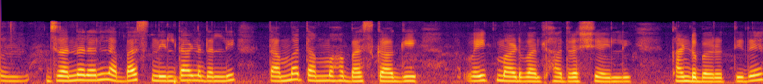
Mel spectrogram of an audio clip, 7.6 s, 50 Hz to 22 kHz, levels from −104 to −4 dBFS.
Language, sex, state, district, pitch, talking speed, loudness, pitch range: Kannada, female, Karnataka, Dakshina Kannada, 210 Hz, 95 wpm, -16 LUFS, 195-225 Hz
